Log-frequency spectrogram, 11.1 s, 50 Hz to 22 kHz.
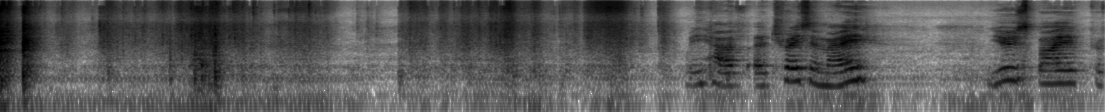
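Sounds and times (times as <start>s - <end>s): packaging rustling and crinkling: 0.0s - 6.9s.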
